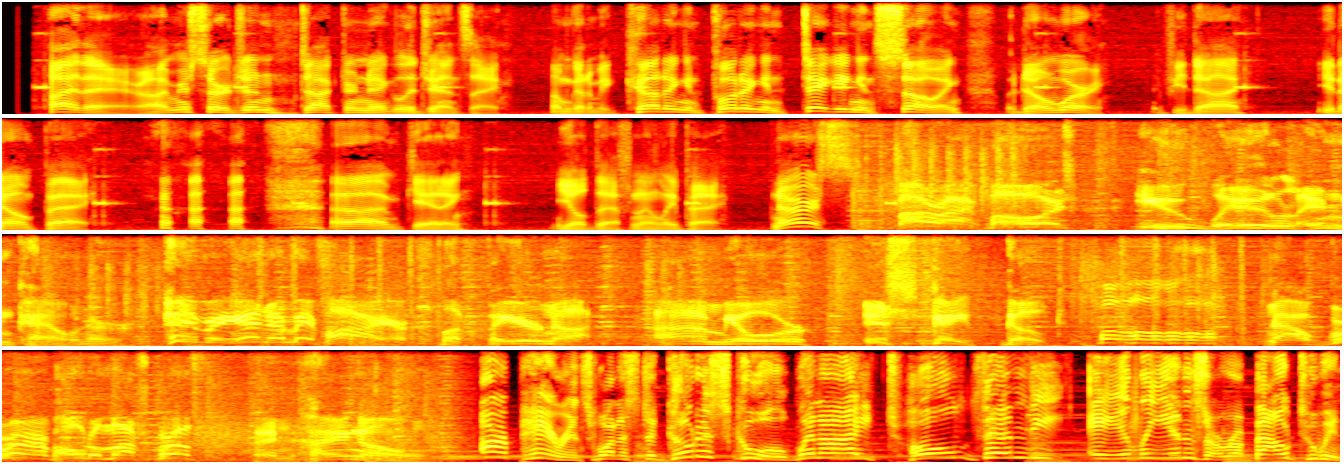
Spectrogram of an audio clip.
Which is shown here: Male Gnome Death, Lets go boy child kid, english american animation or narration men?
english american animation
